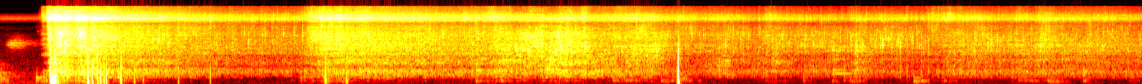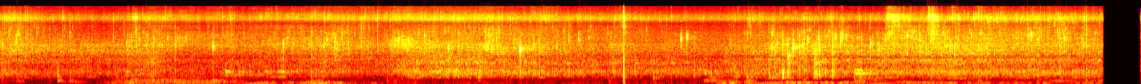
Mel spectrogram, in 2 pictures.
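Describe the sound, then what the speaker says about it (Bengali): Hot oil in a wok sizzles loudly as potatoes hit it, then settles into a steady crackling fry with occasional pops and soft scrapes. "কড়াইতে তেল গরম হয়ে গেছে, আমি এখন আলু দুটোকে ভেজে নেব"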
